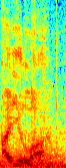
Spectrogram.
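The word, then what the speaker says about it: Islay: whiskey themed Islands this one is produc is pronounced Isa it's quite an exciting Island it has eight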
